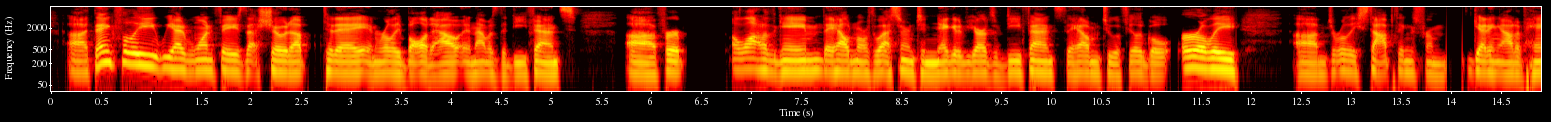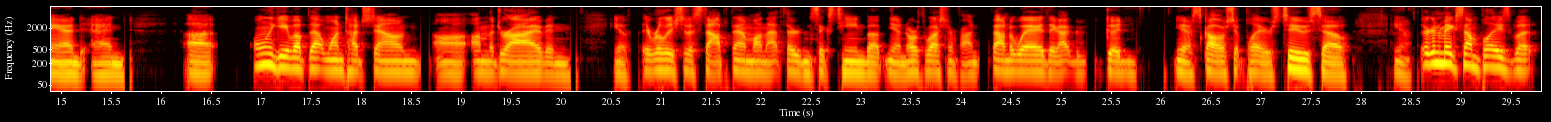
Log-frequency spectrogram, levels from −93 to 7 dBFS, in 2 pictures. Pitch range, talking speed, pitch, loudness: 110-125 Hz, 205 wpm, 115 Hz, -25 LUFS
